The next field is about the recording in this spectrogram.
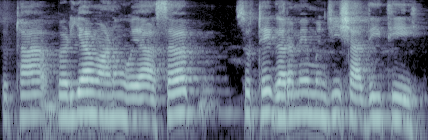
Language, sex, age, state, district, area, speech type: Sindhi, female, 45-60, Gujarat, Surat, urban, spontaneous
